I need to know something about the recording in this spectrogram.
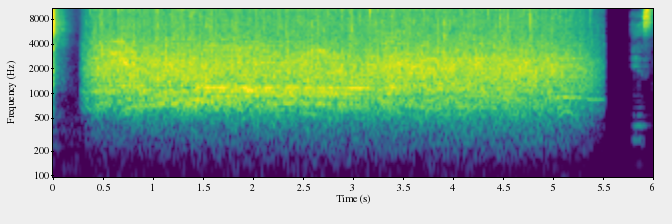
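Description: Crowd applause, a dense even clapping that starts suddenly and cuts off abruptly about five and a half seconds in, like an added sound effect.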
